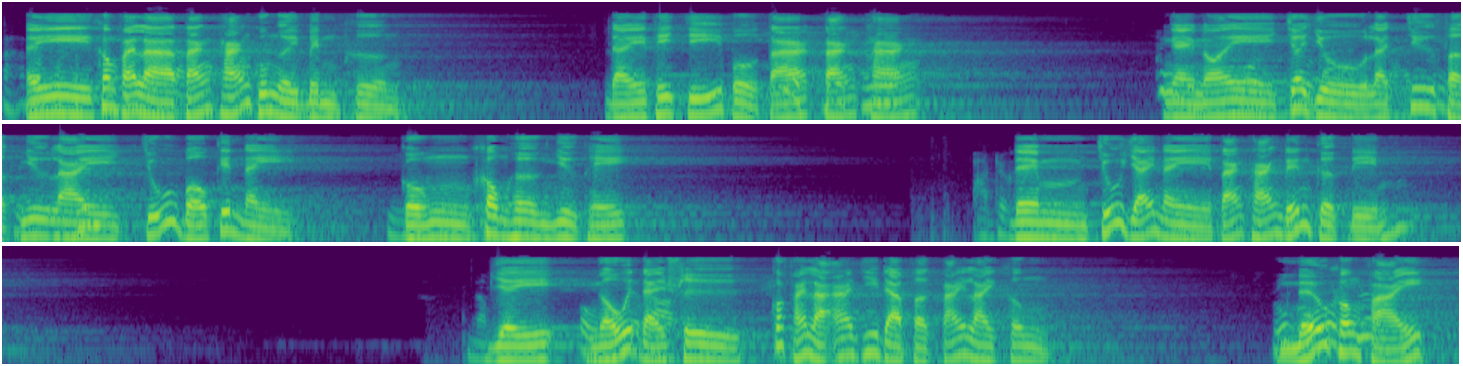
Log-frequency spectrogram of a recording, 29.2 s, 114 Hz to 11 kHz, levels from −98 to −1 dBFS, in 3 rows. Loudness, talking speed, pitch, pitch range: -21 LUFS, 125 wpm, 115 Hz, 110-130 Hz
